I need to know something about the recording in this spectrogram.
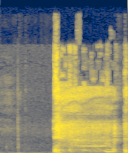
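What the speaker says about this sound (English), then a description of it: "I can't with this coughing." A single loud, harsh cough bursts out after a quiet moment, followed by a short second cough.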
